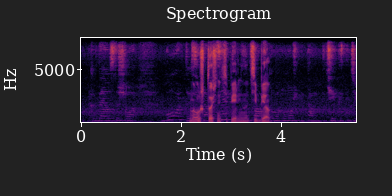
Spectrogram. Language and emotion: Russian, angry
